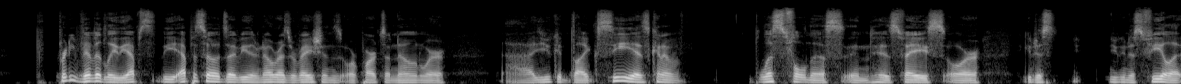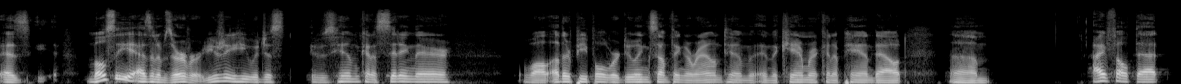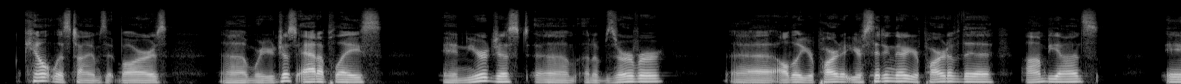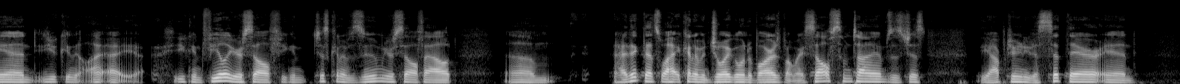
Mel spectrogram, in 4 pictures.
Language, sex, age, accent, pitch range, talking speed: English, male, 30-49, American, 100-120 Hz, 175 wpm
